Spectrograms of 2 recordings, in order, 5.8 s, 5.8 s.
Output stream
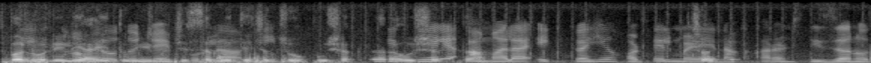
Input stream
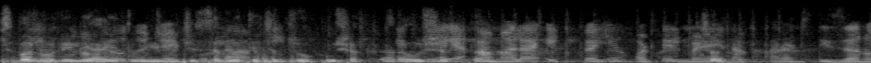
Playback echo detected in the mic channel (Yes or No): Yes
